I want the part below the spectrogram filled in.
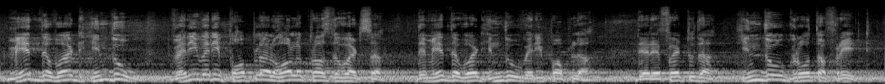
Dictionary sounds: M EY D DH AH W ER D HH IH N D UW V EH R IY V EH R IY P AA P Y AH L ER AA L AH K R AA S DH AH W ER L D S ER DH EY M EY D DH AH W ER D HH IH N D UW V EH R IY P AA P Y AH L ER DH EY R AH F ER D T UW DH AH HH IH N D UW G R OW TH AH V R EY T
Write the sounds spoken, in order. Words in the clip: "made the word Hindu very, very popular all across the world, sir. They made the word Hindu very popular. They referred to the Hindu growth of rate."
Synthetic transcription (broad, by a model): M EY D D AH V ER D HH IH N D UW V EH R IY V EH R IY P AA P Y AH L ER AA L AH K R AA S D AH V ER D S ER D EY M EY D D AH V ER D HH IH N D UW V EH R IY P AA P Y AH L ER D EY R AH F ER D T UW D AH HH IH N D UW G R OW T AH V R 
